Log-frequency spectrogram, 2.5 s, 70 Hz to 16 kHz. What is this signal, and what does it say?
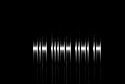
Morse code, heard as a keyed tone, about 40 wpm, 700 Hz. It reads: K3FA
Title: USA Call Signs - 4 Characters - Repeated 3x - 40wpm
